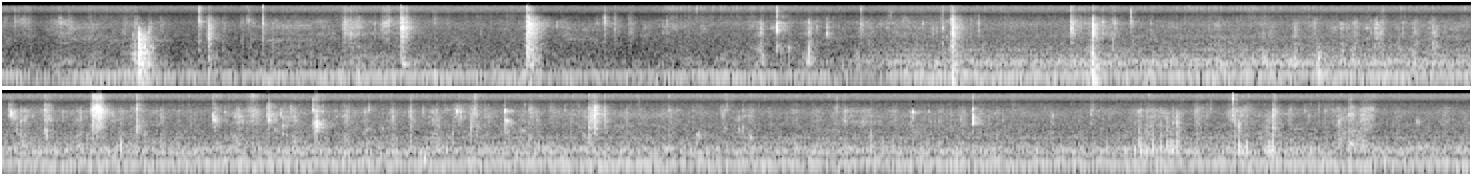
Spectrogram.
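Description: Close-miked mouth sounds of someone eating: biting and chewing food from a steak and vegetable foil pack, with scattered sharp clicks in the first ten seconds. A steady low hum runs underneath.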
